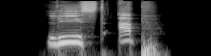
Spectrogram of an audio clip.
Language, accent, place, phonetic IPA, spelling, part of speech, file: German, Germany, Berlin, [ˌliːst ˈap], liest ab, verb, De-liest ab.ogg
- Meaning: inflection of ablesen: 1. second-person plural present 2. third-person singular present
